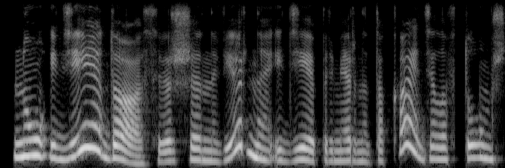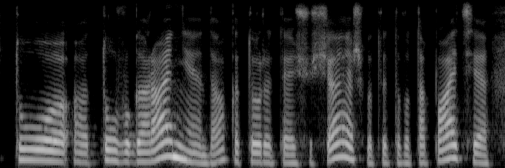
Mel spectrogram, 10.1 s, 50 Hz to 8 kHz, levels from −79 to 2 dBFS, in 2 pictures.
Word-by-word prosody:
Ну, 265 Hz, +1 st, +7 dB
идея 260 Hz, -, +5 dB
да, 200 Hz, -, +4 dB
совершенно 175 Hz, +5 st, -2 dB
верно, 235 Hz, -, +2 dB
идея 185 Hz, +1 st, +1 dB
примерно 175 Hz, -1 st, -5 dB
такая. 345 Hz, -, 0 dB
Дело 205 Hz, -2 st, -2 dB
в 200 Hz, -, -20 dB
том, 225 Hz, 0 st, 0 dB
что, 190 Hz, -5 st, -2 dB
э, 155 Hz, -2 st, -8 dB
то 190 Hz, -1 st, -2 dB
выгорание, 170 Hz, -, 0 dB
да, 145 Hz, +7 st, -7 dB
которое 160 Hz, -4 st, -5 dB
ты 145 Hz, -1 st, -9 dB
ощущаешь, 205 Hz, -, -4 dB
вот 140 Hz, -1 st, -12 dB
эта 150 Hz, 0 st, -10 dB
вот 145 Hz, 0 st, -11 dB
апатия, 160 Hz, -1 st, -3 dB
185 Hz, 135 wpm, -21 LUFS, 160-220 Hz, -, Ну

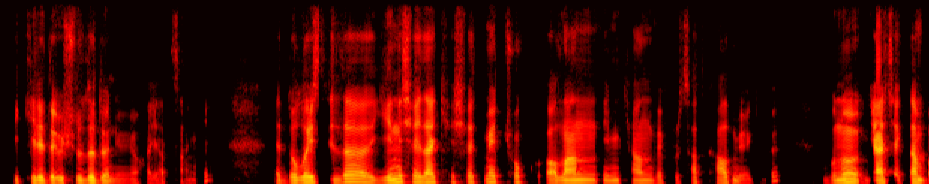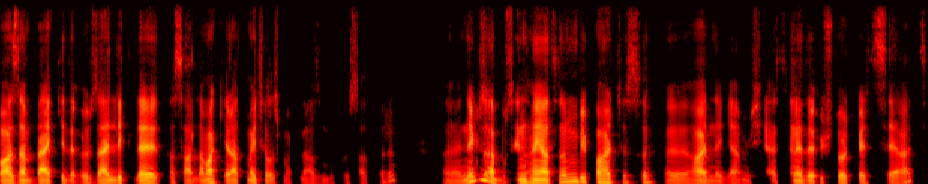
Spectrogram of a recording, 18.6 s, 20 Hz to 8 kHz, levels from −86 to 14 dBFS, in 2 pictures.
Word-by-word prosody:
ikilide, 115 Hz, -1 st, +1 dB
üçlüde 115 Hz, 0 st, +1 dB
dönüyor 85 Hz, -2 st, -6 dB
hayat -, -, -19 dB
sanki. -, -, -24 dB, 0.6 s
E, 105 Hz, -1 st, -11 dB
dolayısıyla 125 Hz, +4 st, +2 dB
yeni 115 Hz, +3 st, +2 dB
şeyler 125 Hz, -1 st, +3 dB
keşfetmek 130 Hz, +1 st, -6 dB
çok 130 Hz, 0 st, -8 dB, 0.2 s
alan, 115 Hz, +2 st, +2 dB
imkân 110 Hz, +1 st, -7 dB
ve 105 Hz, -, -12 dB
fırsat 105 Hz, +3 st, -16 dB
kalmıyor 105 Hz, -5 st, -6 dB
gibi. -, -, -22 dB, 0.4 s
Bunu 110 Hz, +3 st, +2 dB
gerçekten 115 Hz, 0 st, +4 dB
bazen 100 Hz, 0 st, +3 dB
belki 100 Hz, +3 st, +2 dB
de -, -, -3 dB
özellikle 105 Hz, +3 st, +2 dB
tasarlamak, 100 Hz, +8 st, -3 dB
yaratmaya 100 Hz, +4 st, -2 dB
çalışmak 95 Hz, -7 st, -13 dB
lazım 85 Hz, 0 st, -19 dB
bu -, -, -31 dB
fırsatları. -, -, -21 dB, 0.5 s
Eee, 100 Hz, -1 st, -11 dB
ne 150 Hz, -, +4 dB
güzel, 185 Hz, -, +1 dB
bu 115 Hz, -, -18 dB
senin 120 Hz, 0 st, -2 dB
hayatının 120 Hz, +7 st, +3 dB
bir 155 Hz, -, +3 dB
parçası, 130 Hz, 0 st, -2 dB
eee, 100 Hz, -2 st, -8 dB
hâline 95 Hz, -1 st, -2 dB
gelmiş. 90 Hz, -, -13 dB
Yani, -, -, -11 dB
senede 100 Hz, 0 st, -1 dB
3-4 105 Hz, +1 st, -6 dB
kez 100 Hz, -1 st, -5 dB
seyahat 95 Hz, -2 st, -8 dB
110 Hz, 145 wpm, -26 LUFS, 100-125 Hz, 0.6 s, gerçekten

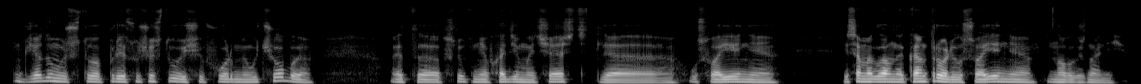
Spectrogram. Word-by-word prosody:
Я 140 Hz, +2 st, -2 dB
думаю, 150 Hz, -4 st, -1 dB
что 125 Hz, +2 st, -2 dB
при 130 Hz, +3 st, 0 dB
существующей 125 Hz, -1 st, -4 dB
форме 115 Hz, -1 st, -3 dB
учебы, 115 Hz, -2 st, -2 dB, 0.7 s
это 115 Hz, -1 st, -1 dB
абсолютно 120 Hz, +3 st, -7 dB
необходимая 115 Hz, -1 st, 0 dB
часть 125 Hz, +2 st, -2 dB
для 100 Hz, -3 st, 0 dB
усвоения 115 Hz, -3 st, 0 dB, 0.6 s
и, -, -, -7 dB
самое 130 Hz, +1 st, +4 dB
главное, 120 Hz, -3 st, +5 dB
контроля 135 Hz, -1 st, +5 dB
усвоения 115 Hz, -1 st, +1 dB
новых 105 Hz, -3 st, -2 dB
знаний. 100 Hz, -, -7 dB
115 Hz, 105 wpm, -25 LUFS, 110-130 Hz, 0.7 s, главное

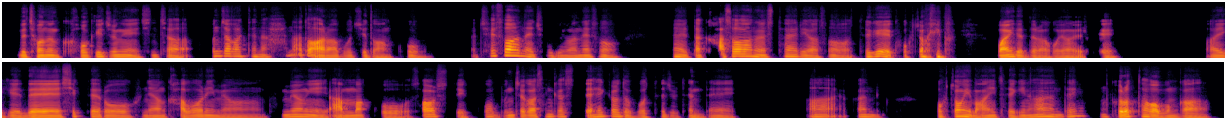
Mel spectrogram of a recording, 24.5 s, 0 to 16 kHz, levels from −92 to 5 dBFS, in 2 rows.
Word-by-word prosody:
근데 105 Hz, -1 st, +2 dB
저는 105 Hz, -1 st, +3 dB
거기 100 Hz, +5 st, -1 dB
중에 110 Hz, -5 st, 0 dB
진짜 90 Hz, 0 st, -3 dB, 0.2 s
혼자 155 Hz, +1 st, +1 dB
갈 145 Hz, -2 st, -1 dB
때는 120 Hz, -6 st, -4 dB
1 110 Hz, -, -7 dB
도 -, -, +7 dB
알아보지도 100 Hz, -2 st, +2 dB
않고 90 Hz, +3 st, -7 dB, 0.5 s
최소한의 175 Hz, -, +6 dB
준비만 90 Hz, -1 st, -6 dB
해서 100 Hz, -4 st, -3 dB, 0.5 s
그냥 125 Hz, -4 st, +2 dB
일단 90 Hz, -, -1 dB
가서 150 Hz, -1 st, +5 dB
하는 125 Hz, -7 st, +3 dB
스타일이어서 105 Hz, -, -3 dB
되게 145 Hz, +4 st, +4 dB
걱정이 -, -, -2 dB
많 -, -, -14 dB, 0.5 s
많이 110 Hz, +4 st, +8 dB
되더라고요. 85 Hz, -4 st, -2 dB
이렇게 85 Hz, +1 st, -6 dB, 0.9 s
아 105 Hz, -, -2 dB
이게 95 Hz, -1 st, -2 dB
내 90 Hz, +2 st, +6 dB
식대로 95 Hz, -7 st, -2 dB
그냥 90 Hz, -1 st, -4 dB
가 -, -, -1 dB
버리면 85 Hz, -5 st, -4 dB
분명히 110 Hz, -6 st, -1 dB
안 -, -, +2 dB
맞고 95 Hz, -5 st, -3 dB
싸울 125 Hz, +2 st, +5 dB
수도 80 Hz, -, -14 dB
있고 120 Hz, +11 st, -8 dB
문제가 105 Hz, +2 st, 0 dB
생겼을 125 Hz, +1 st, -6 dB
때 -, -, +2 dB
해결도 130 Hz, -5 st, -1 dB
못 85 Hz, -2 st, -6 dB
해 -, -, -3 dB
줄 90 Hz, -3 st, -11 dB
텐데 85 Hz, 0 st, -7 dB, 0.7 s
아 115 Hz, +1 st, -3 dB
약간 120 Hz, -2 st, -5 dB, 0.6 s
걱정이 140 Hz, -3 st, +3 dB
많이 90 Hz, +3 st, 0 dB
되기는 100 Hz, +2 st, -4 dB
하는데 130 Hz, +5 st, -1 dB, 0.2 s
음 115 Hz, -, -8 dB
그렇다고 115 Hz, -2 st, +6 dB
뭔가 85 Hz, -1 st, -2 dB
100 Hz, 300 characters per minute, -26 LUFS, 90-120 Hz, 0.9 s, 많이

